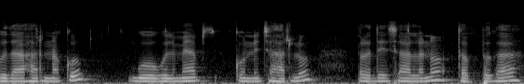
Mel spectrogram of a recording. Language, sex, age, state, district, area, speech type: Telugu, male, 18-30, Andhra Pradesh, East Godavari, rural, spontaneous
